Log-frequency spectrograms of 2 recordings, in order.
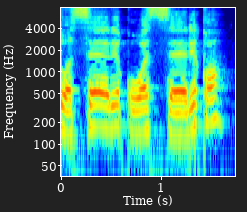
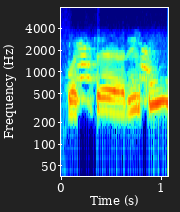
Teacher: لو قلت والسارق والسارقة يبقى الضمة راحت · Shown in: first take · والسارق.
